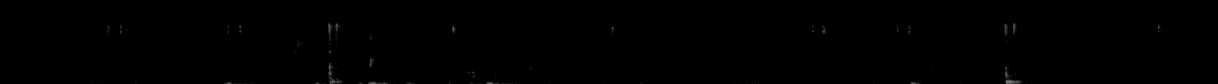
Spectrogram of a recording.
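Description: Faint computer mouse button clicks, a dozen or so at irregular intervals, with a couple of slightly louder taps among them, against near silence.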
